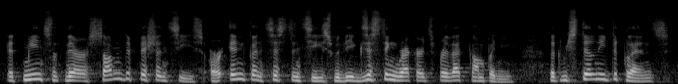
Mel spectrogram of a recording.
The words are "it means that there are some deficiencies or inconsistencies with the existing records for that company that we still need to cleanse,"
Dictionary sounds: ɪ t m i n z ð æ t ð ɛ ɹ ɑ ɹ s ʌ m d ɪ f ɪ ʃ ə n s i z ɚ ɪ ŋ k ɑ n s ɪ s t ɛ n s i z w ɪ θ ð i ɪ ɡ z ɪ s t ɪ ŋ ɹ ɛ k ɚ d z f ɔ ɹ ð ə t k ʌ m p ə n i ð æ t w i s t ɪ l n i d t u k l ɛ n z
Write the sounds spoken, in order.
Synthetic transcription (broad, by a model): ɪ t m i n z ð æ t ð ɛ ɹ ɑ ɹ s ʌ m d ɪ f ɪ ʃ ə n s i z ɚ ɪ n k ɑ n s ɪ s t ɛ n s i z w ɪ ð i ɪ ɡ z ɪ s t ɪ ŋ ɹ ɛ k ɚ d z f ɔ ɹ ð ə t k ʌ m p ə n i ð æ t w i s t ɪ l n i d t u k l ɛ n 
